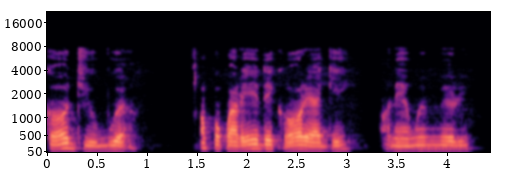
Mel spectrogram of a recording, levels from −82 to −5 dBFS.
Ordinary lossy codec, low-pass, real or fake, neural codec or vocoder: none; none; real; none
